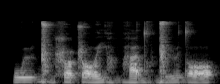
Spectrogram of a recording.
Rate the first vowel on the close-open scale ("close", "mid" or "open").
close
